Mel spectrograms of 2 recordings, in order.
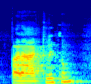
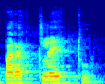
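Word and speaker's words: παράκλητον: Consolador, parácleton. Alguns pronunciam como paracleto, né? Mas, assim, o acento ele está aqui nesse A, mas é só questão de pronúncia mesmo, mas tá bom.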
